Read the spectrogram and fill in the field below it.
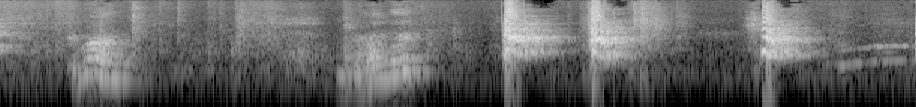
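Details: Sheltie puppy, a registered female nearly five months old, recently started barking when fed. A person talks at first, then four sharp, clipped barks follow, roughly one per second, with a short whine-like tone after the last.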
